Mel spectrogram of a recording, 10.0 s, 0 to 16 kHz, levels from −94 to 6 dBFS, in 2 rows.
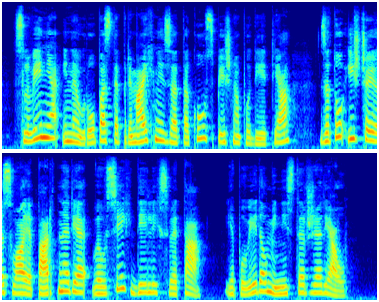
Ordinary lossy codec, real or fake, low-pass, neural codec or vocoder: AAC, 48 kbps; real; 14.4 kHz; none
